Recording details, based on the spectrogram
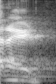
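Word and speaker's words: read: इसके बाद लिखेंगे क्या, कार्य क्या है, पढ़ना, पढ़ना, तो ये रेड का सेकेंड फॉर्म क्या हो जाएगा, रेड। स्पेलिंग वही रहेगी, रेड पढ़ा जाएगा।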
